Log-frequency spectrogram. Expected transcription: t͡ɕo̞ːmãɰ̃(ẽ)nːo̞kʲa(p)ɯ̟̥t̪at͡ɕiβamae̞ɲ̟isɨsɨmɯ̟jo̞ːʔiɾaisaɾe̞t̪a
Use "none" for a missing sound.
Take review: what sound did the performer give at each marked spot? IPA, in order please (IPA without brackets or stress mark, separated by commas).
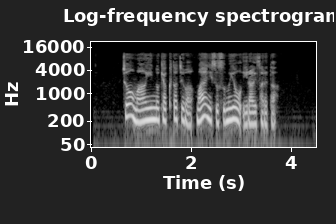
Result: ĩ, k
